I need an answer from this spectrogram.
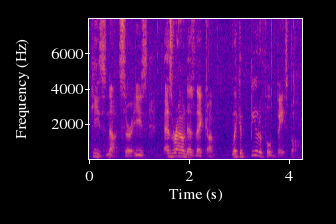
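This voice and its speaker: In a 1950s comedic radio play, a male actor with a medium-pitched, slightly bright voice plays a pompous, skirt-chasing young college man prone to grandiose, wordy speeches. He speaks at normal speed with big pitch swings and an obsequious mood, over a little hiss or hum.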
